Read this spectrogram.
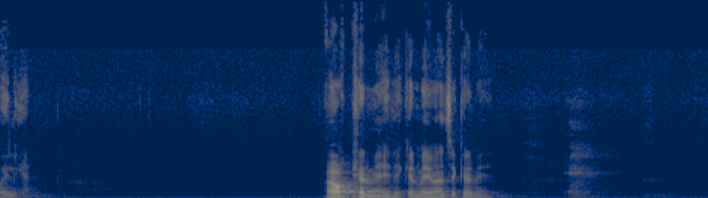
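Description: A middle-aged man speaks into a microphone in a slow, preaching way, with pauses.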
